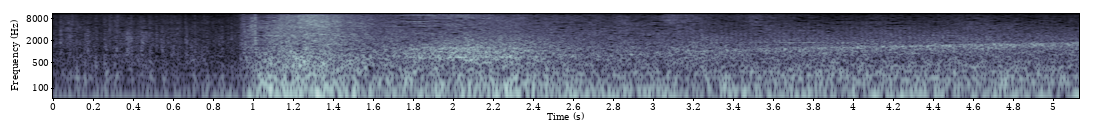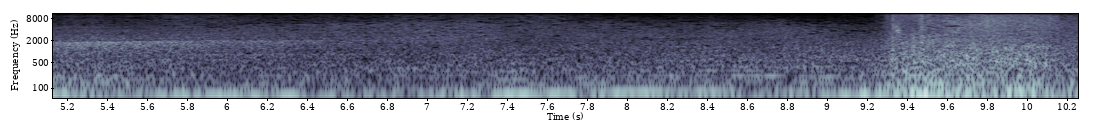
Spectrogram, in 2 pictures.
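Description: A powerful energy beam roars with a deep, rumbling hum.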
